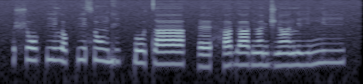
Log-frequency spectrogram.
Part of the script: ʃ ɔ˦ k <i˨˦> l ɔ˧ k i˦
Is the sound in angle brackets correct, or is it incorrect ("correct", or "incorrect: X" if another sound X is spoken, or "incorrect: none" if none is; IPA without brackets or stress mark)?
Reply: incorrect: i˦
